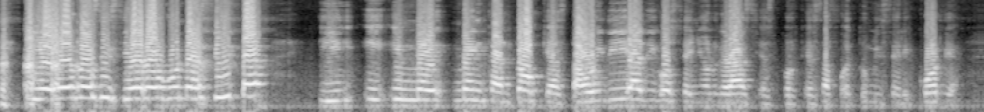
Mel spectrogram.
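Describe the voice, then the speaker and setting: A woman with a high voice recounts a personal testimony in an earnest, conversational way. She often stumbles and restarts her phrases as she speaks. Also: poor audio. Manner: earnest, halting with many restarts. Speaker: wife sharing testimony.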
